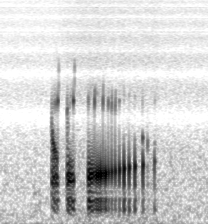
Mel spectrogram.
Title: Stomach making digestive noises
